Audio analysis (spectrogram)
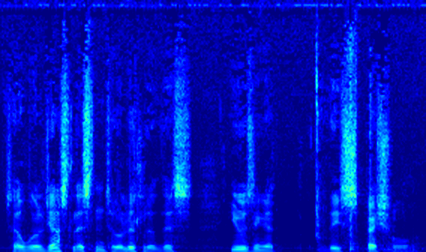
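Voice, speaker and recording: Man, audio expert, mid-pitched, soft dark tone, measured technical explanation. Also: no room sound. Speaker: audio expert being interviewed.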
